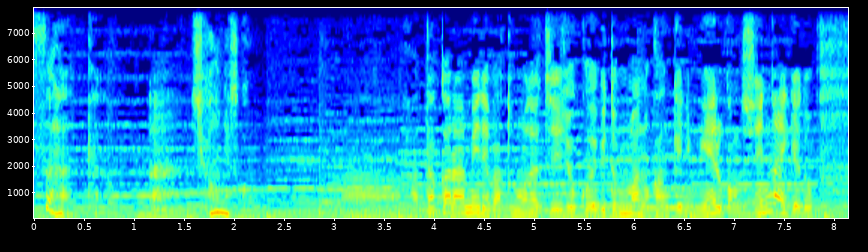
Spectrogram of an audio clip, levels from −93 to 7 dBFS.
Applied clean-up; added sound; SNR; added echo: none; none; none; none.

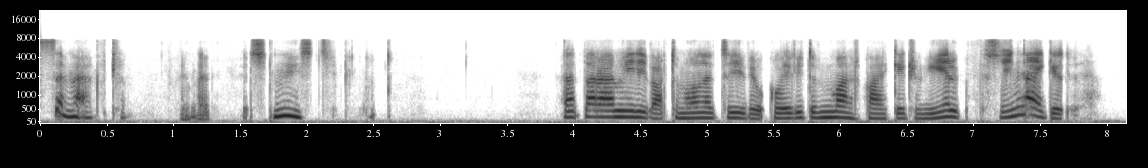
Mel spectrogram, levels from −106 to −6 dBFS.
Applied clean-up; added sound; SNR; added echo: neural diffusion model UNIVERSE++.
